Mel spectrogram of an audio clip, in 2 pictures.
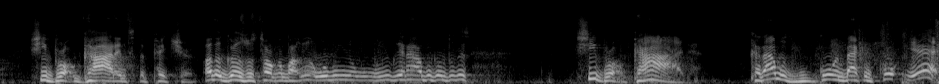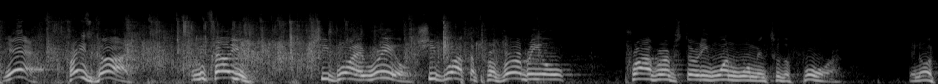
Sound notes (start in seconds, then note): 8.5 audience applauding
